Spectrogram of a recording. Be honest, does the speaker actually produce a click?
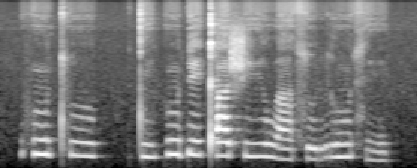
no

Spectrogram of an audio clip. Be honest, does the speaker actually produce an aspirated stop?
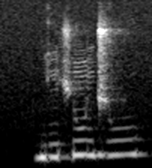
no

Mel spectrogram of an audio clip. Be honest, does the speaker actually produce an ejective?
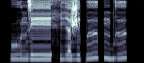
no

